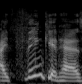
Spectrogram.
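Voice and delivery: ordinary talk, nothing marked

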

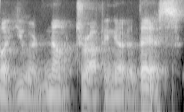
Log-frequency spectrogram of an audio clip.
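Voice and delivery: mock disdainful tone. Acting out the woman who looked at you with disdain, mock-disdainful, retold. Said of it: "the woman looked at me with disdain".

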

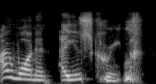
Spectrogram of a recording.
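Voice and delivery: put-on cranky, grumpy eight-year-old child voice. Retelling asking a daughter for ice cream at the end of the day, in an eight-year-old voice. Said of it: "in that eight-year-old voice I do".

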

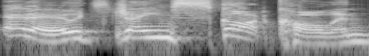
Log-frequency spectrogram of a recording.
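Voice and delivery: clumsy, high, fake British accent, maid voice. Faking an accent to imitate a caller: fake James Scott accent. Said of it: "I can fake an accent".

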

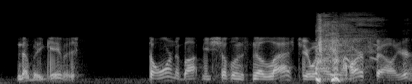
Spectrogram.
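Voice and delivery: teasing, tongue-in-cheek, acted, lighthearted tone. Retelling what the speaker jokingly said to their wife at the time, retelling a joking remark. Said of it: "I jokingly said to my wife".

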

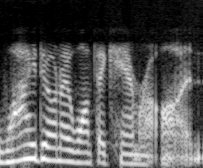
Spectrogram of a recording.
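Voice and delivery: normal talking voice

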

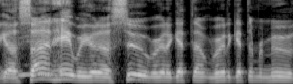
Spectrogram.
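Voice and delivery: fatherly dad voice. Acting out a made-up father speaking to his son: imitating a dad. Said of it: "Can you imagine the dad be like".

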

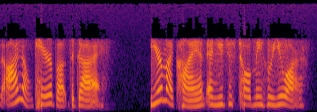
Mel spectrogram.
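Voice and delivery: ordinary talk, nothing marked

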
